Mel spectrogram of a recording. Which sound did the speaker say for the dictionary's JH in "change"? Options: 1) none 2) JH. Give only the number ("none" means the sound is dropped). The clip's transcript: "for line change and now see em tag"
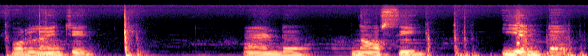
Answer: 1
